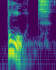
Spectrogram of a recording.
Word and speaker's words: bought: Buy, bought. You notice that O-U-G-H-T is pronounced ought.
